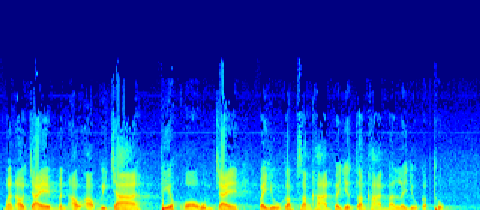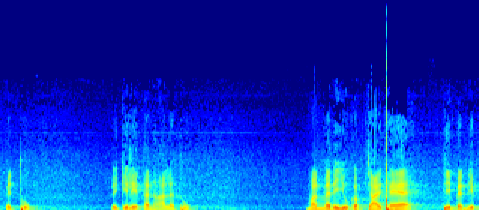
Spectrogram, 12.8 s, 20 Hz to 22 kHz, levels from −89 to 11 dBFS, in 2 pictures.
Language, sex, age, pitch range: Thai, male, 60-79, 115-145 Hz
